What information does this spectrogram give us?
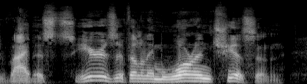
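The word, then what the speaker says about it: Warren Chiasson: here's a fellow named Warren Chasin. Warren Chasin, some people call him. It's spelled a little differently.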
